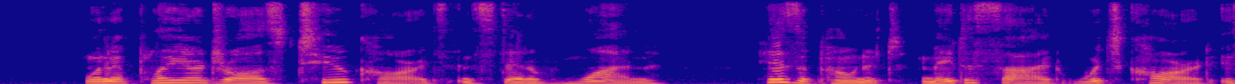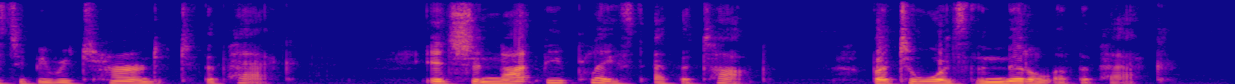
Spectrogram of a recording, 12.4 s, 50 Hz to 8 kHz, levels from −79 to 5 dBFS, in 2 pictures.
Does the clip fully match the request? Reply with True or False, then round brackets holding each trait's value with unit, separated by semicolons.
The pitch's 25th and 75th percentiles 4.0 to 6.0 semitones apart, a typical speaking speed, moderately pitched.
True (5.2 semitones; 180 wpm; 155 Hz)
